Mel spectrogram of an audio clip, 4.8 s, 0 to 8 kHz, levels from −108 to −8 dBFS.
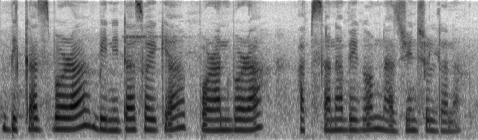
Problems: constant background noise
